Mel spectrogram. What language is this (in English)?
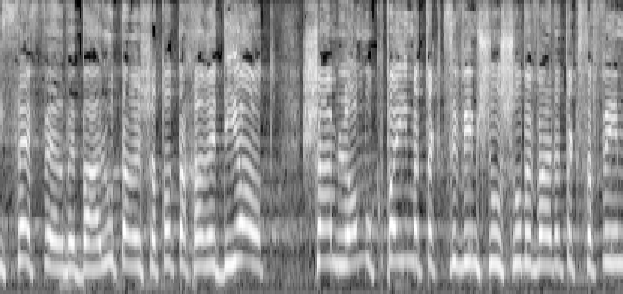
Hebrew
